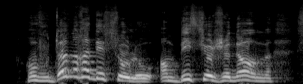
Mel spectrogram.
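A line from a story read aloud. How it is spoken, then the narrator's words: Delighted exclamation. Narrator (French): s'écria Amédée de la Lyre enchanté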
